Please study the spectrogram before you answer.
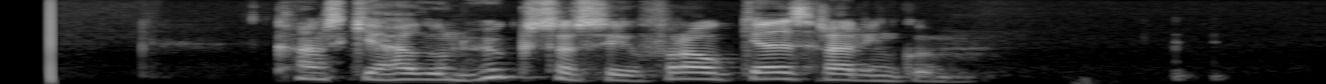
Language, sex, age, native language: Icelandic, male, 40-49, Icelandic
